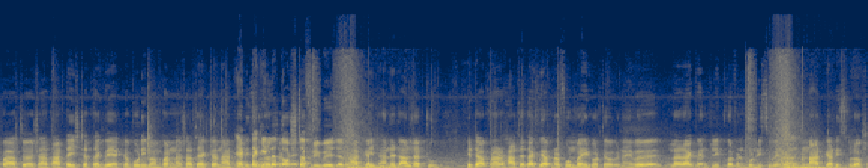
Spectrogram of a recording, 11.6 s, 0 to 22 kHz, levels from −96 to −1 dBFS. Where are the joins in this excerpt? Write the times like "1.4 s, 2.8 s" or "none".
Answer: 4.9 s, 10.7 s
